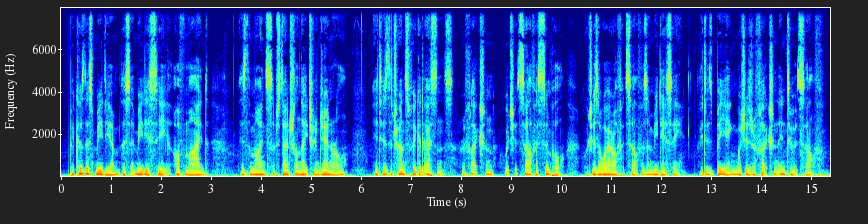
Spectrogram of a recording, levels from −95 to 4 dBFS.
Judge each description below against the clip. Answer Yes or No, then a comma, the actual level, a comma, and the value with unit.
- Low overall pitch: Yes, very low, 90 Hz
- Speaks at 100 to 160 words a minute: Yes, average, 155 wpm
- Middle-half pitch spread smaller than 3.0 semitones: Yes, narrow, 2.6 semitones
